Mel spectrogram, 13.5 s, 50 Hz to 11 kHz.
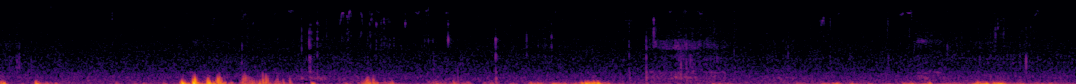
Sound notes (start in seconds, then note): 6.4 wind noises and birds tweeting in the distance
